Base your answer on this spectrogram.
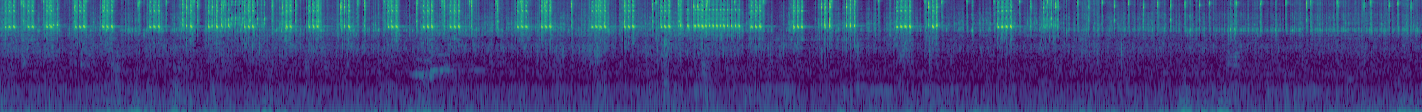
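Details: Field crickets chirping in a long sleep-ambience recording, bright high pulses around a steady tone, repeated in quick bursts with short gaps, several insects overlapping, quiet background otherwise.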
